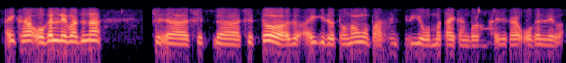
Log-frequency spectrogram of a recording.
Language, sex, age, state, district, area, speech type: Manipuri, male, 45-60, Manipur, Tengnoupal, rural, conversation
